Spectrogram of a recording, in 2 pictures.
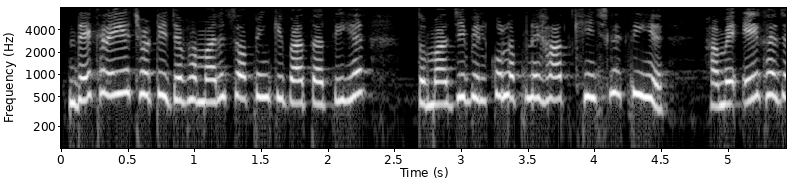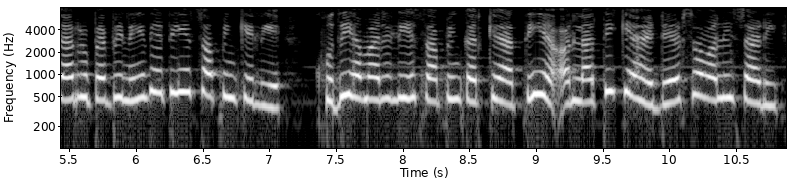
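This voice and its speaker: A jealous young cartoon daughter-in-law with a sharp tongue. She sounds sarcastic and whiny, in a piercing, very high voice. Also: fairly quick. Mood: complaining. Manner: sarcastic, complaining, falsely sweet. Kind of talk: cartoon comedy voice acting.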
